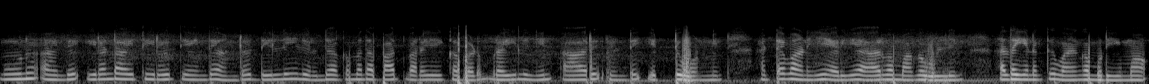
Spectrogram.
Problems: constant background noise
